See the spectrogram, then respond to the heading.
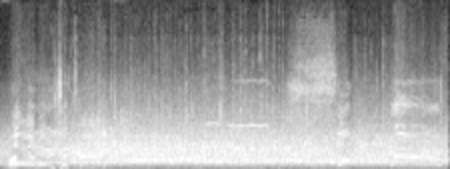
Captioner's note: crowd cheering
